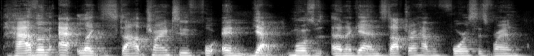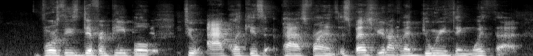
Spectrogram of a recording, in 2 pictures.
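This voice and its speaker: A man talking casually in an animated, ranting way, full of restarts and fillers. His voice sits at a middle pitch. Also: a little fast. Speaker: podcast co-host. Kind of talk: casual chat.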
